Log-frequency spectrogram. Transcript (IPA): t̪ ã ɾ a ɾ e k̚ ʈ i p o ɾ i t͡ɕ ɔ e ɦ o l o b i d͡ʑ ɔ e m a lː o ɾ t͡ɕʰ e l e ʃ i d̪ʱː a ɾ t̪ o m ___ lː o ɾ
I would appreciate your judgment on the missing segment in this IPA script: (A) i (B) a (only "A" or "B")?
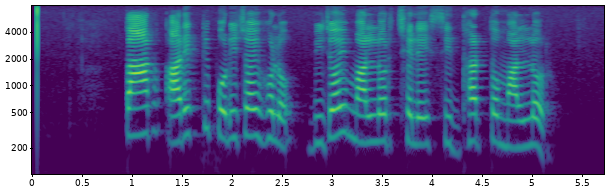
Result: B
